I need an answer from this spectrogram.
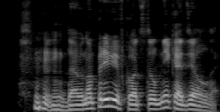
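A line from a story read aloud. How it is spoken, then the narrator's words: Giggle. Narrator (Russian): хихикнул Холден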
